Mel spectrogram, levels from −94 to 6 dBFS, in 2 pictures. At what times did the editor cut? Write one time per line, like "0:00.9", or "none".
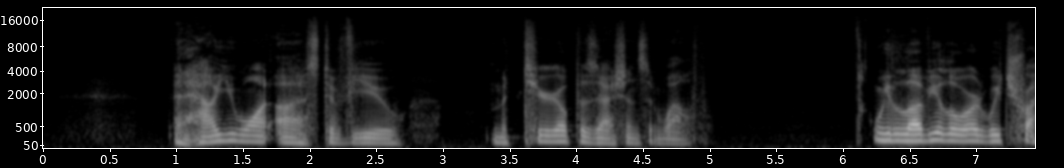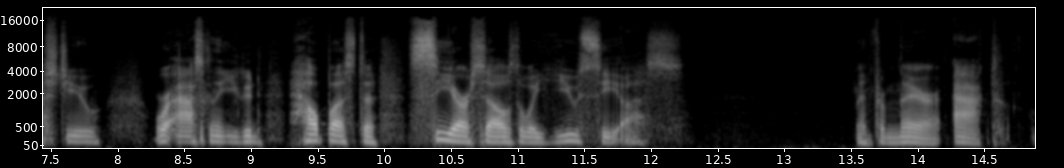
none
